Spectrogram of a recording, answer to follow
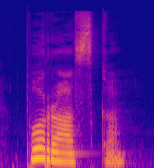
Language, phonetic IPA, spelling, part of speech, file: Ukrainian, [pɔˈrazkɐ], поразка, noun, Uk-поразка.ogg
- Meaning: defeat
